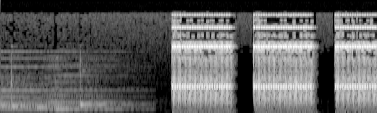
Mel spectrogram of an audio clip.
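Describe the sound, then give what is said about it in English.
A telephone rings three times in loud, even bursts with short pauses between, a bright, buzzy electronic trill, following a few seconds of softer, fading tonal sound. “Afraid to answer it?”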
